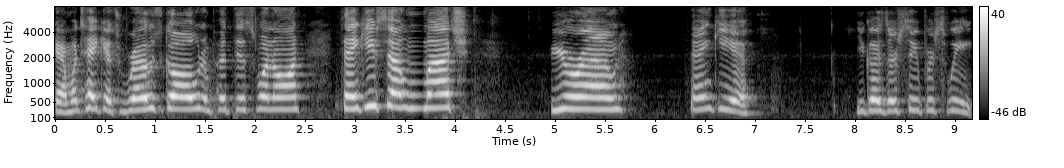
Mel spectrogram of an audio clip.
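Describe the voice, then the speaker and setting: A woman speaks at an extremely high pitch and a fairly slow pace, her intonation fairly even, her loudness swinging widely, with long pauses coming often. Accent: Appalachian. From Appalachia. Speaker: beauty livestreamer. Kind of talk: casual live makeup tutorial. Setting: home livestream. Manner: chatty, relaxed.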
